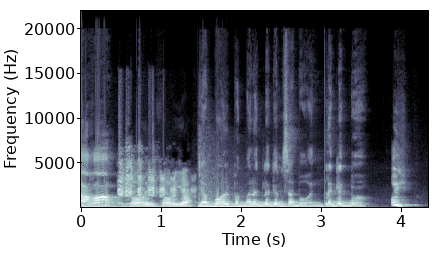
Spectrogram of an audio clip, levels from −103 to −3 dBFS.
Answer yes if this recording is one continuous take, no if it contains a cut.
no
